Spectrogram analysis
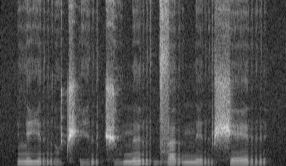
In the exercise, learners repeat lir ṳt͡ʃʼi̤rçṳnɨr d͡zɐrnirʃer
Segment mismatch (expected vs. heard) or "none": ç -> t͡ʃ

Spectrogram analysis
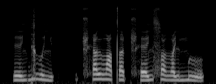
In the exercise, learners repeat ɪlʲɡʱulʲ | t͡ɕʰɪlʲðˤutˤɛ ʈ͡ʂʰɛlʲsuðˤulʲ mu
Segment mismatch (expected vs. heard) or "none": t͡ɕʰ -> ʈ͡ʂʰ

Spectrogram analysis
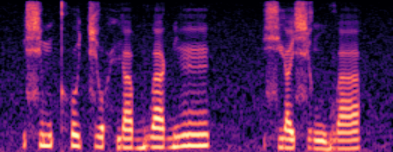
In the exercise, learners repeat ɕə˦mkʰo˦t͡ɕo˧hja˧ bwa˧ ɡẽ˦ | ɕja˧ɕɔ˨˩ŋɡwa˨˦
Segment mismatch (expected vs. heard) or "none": none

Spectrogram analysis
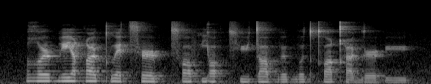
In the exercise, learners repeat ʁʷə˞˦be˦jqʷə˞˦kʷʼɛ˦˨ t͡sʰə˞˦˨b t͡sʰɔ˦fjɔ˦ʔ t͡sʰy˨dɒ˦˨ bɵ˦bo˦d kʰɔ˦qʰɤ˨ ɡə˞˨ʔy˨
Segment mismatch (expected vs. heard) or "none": ɤ˨ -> ɵ˨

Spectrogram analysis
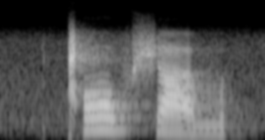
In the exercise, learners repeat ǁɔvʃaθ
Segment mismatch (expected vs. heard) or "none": θ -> v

